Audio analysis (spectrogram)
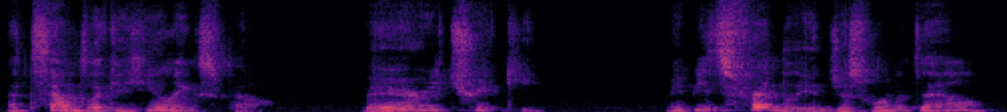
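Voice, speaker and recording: A man voicing a bright, reasoning young female pony leader in an amateur cartoon fan fiction reading. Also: a little high, very animated, moderate pace, creaky, voice pushed up. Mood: thoughtful.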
